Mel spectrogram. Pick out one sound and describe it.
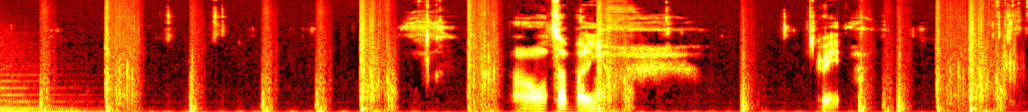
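Footsteps crunch steadily on snow and grass.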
